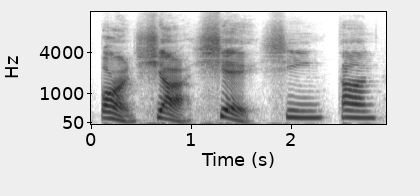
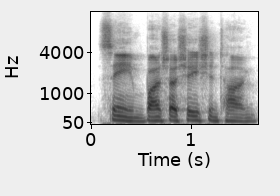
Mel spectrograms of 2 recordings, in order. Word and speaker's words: Xia Xie Xin Tang: Another name for this, so it's pronounced exactly the same, Xia Xie Xin Tang, but it's in Wade Giles.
